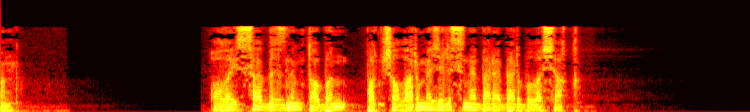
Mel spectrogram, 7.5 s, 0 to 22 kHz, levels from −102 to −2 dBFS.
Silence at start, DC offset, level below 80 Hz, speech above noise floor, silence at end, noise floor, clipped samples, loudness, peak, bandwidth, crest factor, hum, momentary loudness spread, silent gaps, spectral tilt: 0 s; under 0.1%; -32 dBFS; over 71 dB; 1.7 s; under -90 dBFS; under 0.1%; -19 LUFS; -2 dBFS; 8.6 kHz; 20 dB; none; 10 LU; none; -4 dB/octave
